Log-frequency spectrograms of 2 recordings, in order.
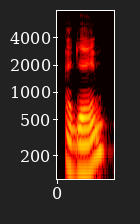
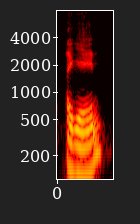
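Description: Both takes have the same delivery.

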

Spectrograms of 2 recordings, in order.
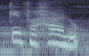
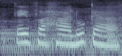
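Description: First: It is said quickly and clipped short. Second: It is said at a normal, unhurried pace.

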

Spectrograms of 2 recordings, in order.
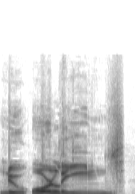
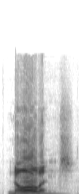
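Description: First: It is said in an outsider's way. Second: It is said in the local Southern way. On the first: The speaker calls it wrong. "Not New Orleans" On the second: The speaker calls it right. "I think that's how she would say it"

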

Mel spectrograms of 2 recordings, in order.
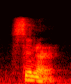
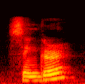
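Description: First: No hard g follows the ng sound. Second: A hard g follows the ng sound. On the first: The speaker calls it right. "если посмотреть транскрипцию и правильное произношение, то именно sinner" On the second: The speaker calls it wrong. "может слышаться как singer"

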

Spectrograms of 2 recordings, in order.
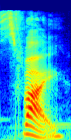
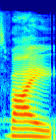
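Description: First: The word begins with a ts sound. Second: The word begins with a plain buzzing z sound. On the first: The speaker calls it right. "Can you pronounce the Z as a TS as Germans do?" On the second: The speaker calls it wrong. "It's not Zwei"

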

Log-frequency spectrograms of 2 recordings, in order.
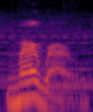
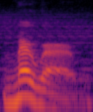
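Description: First: The word is said with two syllables. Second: The word is said with two syllables.

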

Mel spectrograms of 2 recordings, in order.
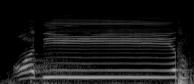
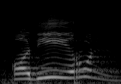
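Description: First: The r is light and thin, word cut short. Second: The r is heavy and thick, ending in -un. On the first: The reading stops at this word. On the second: The reading continues without stopping. "Itu kalau dibaca wasol, roknya tebal"

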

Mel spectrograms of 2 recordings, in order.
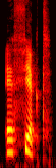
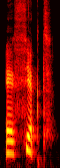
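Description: Both takes have the same delivery.

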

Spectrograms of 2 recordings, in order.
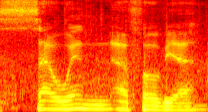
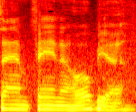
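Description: First: The word is pronounced unlike its spelling. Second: The word is pronounced the way it is spelled. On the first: "But the pronunciation says Samhainophobia" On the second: "I read the word and say that's Samhainophobia"

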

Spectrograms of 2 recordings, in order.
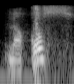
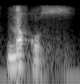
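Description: First: The stress is on the second syllable. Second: The stress is on the first syllable. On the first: It means 'we narrate'. The speaker calls it right. "اذا النبر على حركة القاف" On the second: It means 'shortage'. The speaker calls it wrong. "وليست"

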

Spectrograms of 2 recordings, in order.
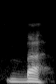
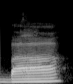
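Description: First: The vowel is kept short. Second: The vowel is drawn out long. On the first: The speaker calls it right. "just one A" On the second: The speaker calls it wrong. "not ba"

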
